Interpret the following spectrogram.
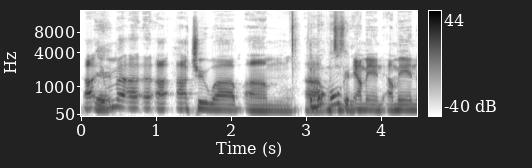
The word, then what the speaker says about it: Arthur: I think he's the it's pronounced Archu over there. You remember Archu um our man our man um when we played there.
